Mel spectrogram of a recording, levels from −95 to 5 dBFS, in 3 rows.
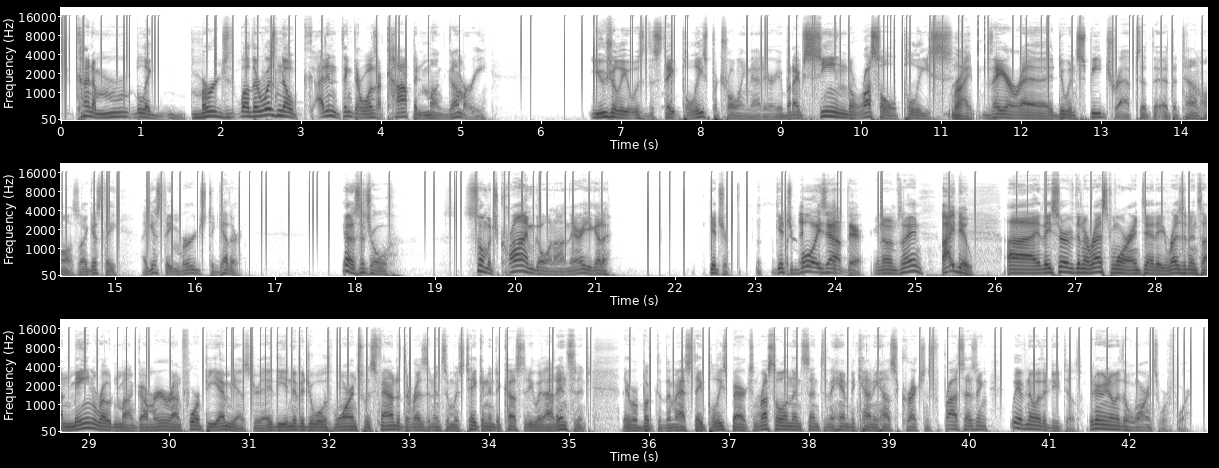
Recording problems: crackle, like an old record; loud; 8 dB below the speech

